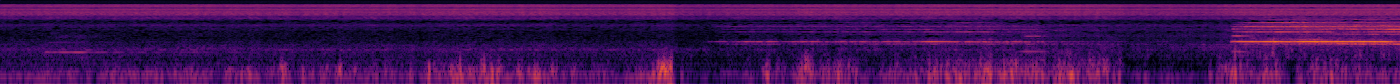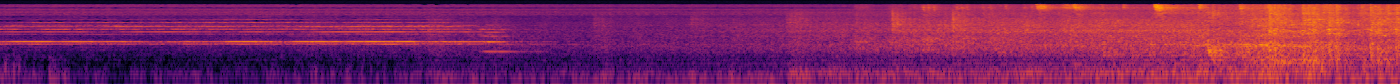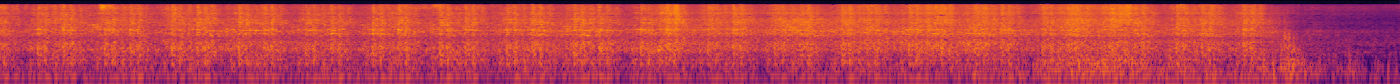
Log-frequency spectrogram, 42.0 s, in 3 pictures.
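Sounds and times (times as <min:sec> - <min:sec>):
passing train rushing: 0:07.3 - 0:42.0
train wheels clattering over rail joints: 0:19.8 - 0:41.2.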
